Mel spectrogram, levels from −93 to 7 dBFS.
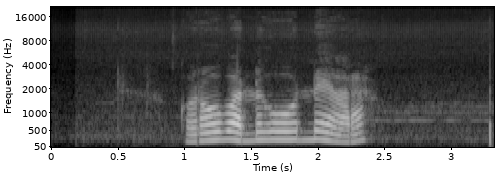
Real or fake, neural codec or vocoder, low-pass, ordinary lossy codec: real; none; none; none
